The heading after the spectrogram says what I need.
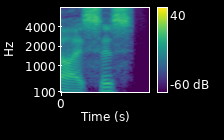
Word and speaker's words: Isis: It is the mantra of the Isiac mysteries, pronounced Isis, divided into 2 syllables, Is, Is. The S is like a sweet and affable whistle.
